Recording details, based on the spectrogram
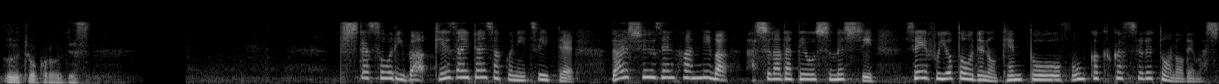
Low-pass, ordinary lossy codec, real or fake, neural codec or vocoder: none; none; fake; codec, 16 kHz, 1.1 kbps, Voila-Tokenizer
